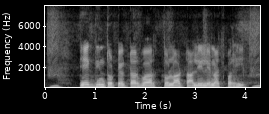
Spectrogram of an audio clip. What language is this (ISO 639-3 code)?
hne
